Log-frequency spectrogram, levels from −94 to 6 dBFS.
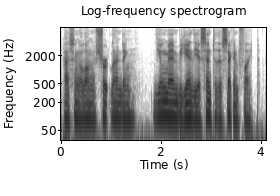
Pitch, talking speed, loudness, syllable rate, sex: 90 Hz, 220 wpm, -17 LUFS, 5.9 syllables/s, male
